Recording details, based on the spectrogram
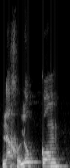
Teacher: قوف کی صفت باقی نہیں رہے گی. سیدھا چھوٹا کاف پڑھیں گے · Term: ادغام تام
